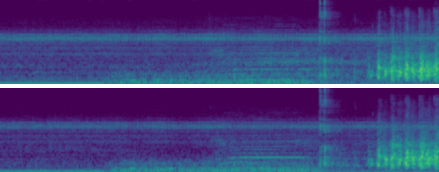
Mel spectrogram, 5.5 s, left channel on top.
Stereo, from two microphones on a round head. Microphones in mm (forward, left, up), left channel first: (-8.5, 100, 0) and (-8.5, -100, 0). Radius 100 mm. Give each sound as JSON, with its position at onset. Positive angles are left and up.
{"t": 1.4, "sound": "a phone buzzing", "side_deg": 70, "distance_m": 8.5}
{"t": 4.0, "sound": "a whoosh", "side_deg": 20, "distance_m": 5.0}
